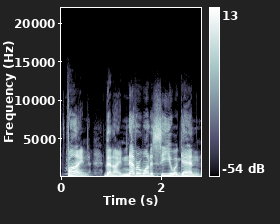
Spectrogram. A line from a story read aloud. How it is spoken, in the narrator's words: screams Serena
